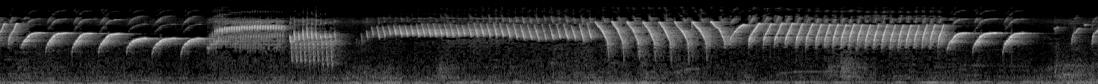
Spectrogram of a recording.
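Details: Canary in full song, used to prompt lazy birds and young birds to sing: long continuous high rolls and trills, rapid repeated downslurred notes, sweeping buzzy phrases, with a brief pause near three seconds and faint low background hum.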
